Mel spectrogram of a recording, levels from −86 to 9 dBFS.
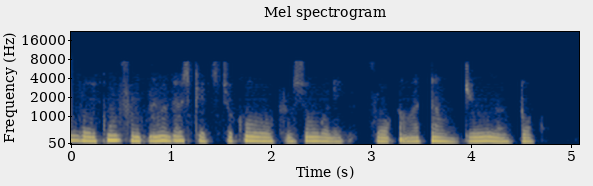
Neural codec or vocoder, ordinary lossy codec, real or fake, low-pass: codec, 16 kHz, 1.1 kbps, Voila-Tokenizer; none; fake; none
